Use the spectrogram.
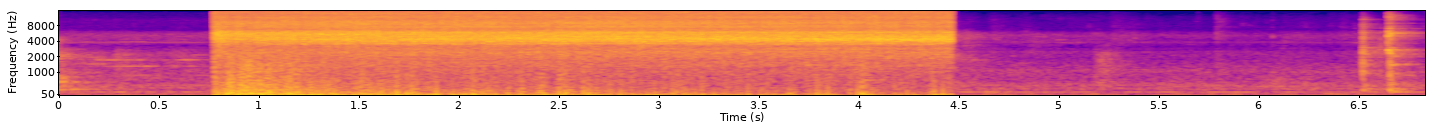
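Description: A pressure cooker cooking dudhi dal, a bottle gourd and lentil curry, lets out a loud, continuous whistling hiss of steam for nearly four seconds, then cuts off abruptly to quiet with a couple of faint clinks.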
